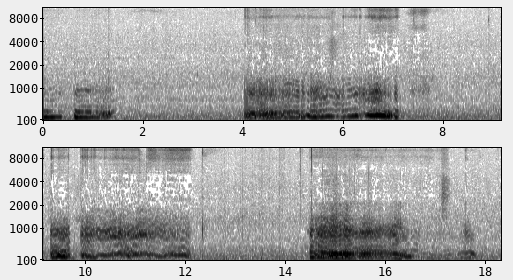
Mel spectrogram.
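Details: Sleeping Chihuahua snoring in a small indoor room: four spaced bouts of rough, buzzy, low snores, each lasting about two to three seconds, with quiet breathing gaps between them.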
